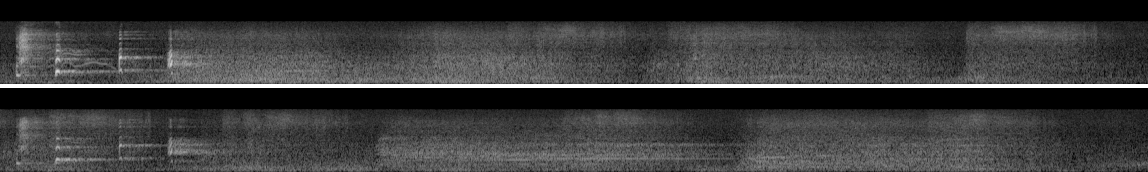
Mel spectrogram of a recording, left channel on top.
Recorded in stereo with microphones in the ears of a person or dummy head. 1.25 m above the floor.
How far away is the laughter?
About 1.0 m.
